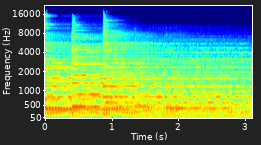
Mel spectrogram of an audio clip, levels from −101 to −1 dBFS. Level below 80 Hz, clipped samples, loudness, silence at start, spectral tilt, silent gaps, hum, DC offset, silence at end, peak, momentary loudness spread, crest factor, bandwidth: -56 dBFS; under 0.1%; -23 LUFS; 0 s; -5 dB/octave; none; none; under 0.1%; 0 s; -8 dBFS; 7 LU; 14 dB; 16 kHz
